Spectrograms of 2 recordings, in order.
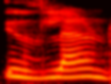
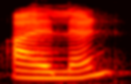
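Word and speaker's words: island: इसमें S silent होता है, इसको हम इजलैंड रीड नहीं करेंगे, इसको हम आइलैंड रीड करेंगे।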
